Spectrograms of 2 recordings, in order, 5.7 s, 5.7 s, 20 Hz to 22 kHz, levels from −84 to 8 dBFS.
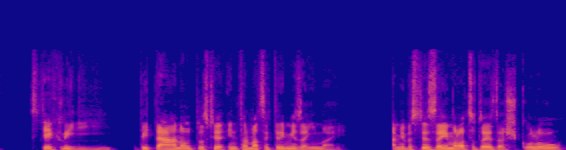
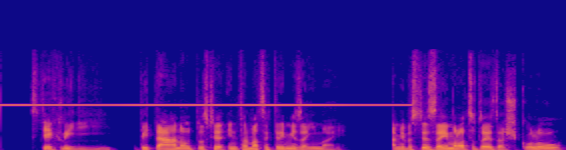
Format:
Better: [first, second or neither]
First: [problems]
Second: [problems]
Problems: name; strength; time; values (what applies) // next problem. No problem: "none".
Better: first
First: none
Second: high-pitched whine; loud; until 4 s; 6.5 kHz, 6 dB below the speech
